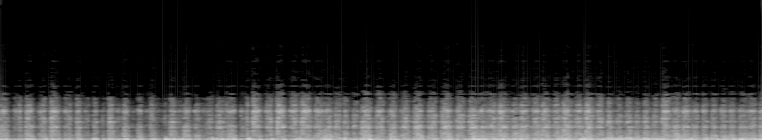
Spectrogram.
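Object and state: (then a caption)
Wooden plate scratched and tapped. Both hands scratch the grain of a round, solid wooden plate with a rim using short nails and tap it with fingertips, fast and aggressively. The result is a dense, continuous rasping scratch over a hollow, mid-pitched woody tone, with quick taps and some brighter scraping texture on top.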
